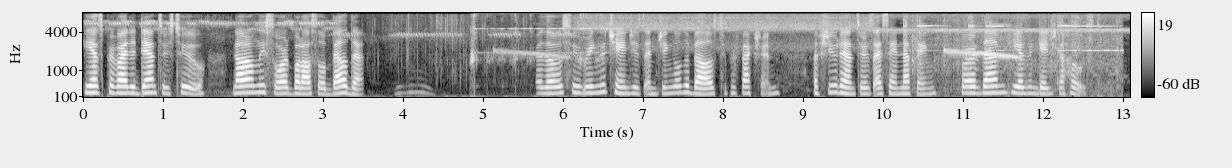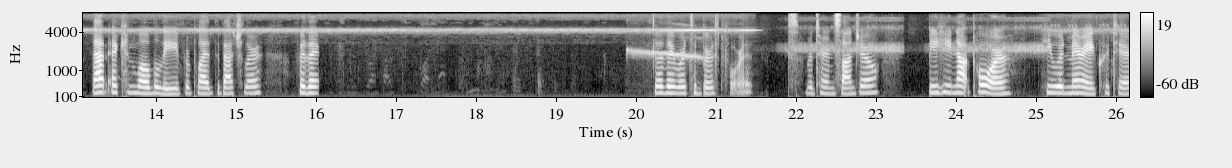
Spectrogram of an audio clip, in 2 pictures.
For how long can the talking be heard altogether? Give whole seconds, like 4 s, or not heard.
20 s.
